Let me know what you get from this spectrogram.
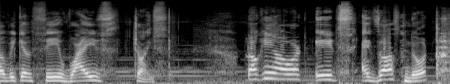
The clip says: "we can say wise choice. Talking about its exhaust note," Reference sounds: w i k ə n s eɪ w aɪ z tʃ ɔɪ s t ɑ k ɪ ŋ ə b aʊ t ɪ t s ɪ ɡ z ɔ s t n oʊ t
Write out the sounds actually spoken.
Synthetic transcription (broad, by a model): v i k ə n s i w aɪ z tʃ ɔɪ s t ɑ k ɪ ŋ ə ʊ t ɪ t s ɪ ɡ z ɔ s t n oʊ t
